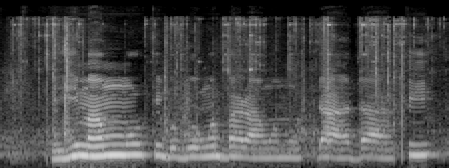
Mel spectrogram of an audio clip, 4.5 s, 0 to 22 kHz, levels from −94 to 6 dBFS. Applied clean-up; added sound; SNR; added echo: none; Keys jangling; 11 dB; none.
